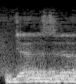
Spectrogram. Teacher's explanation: Jaza idgham bi gunnah lagi, tanwin bertemu huruf waw, gunnahkan atau alirkan ke hidung suaranya sambil ditahan 2 harokat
